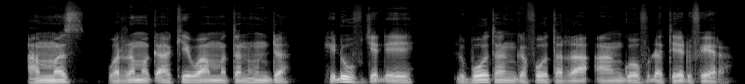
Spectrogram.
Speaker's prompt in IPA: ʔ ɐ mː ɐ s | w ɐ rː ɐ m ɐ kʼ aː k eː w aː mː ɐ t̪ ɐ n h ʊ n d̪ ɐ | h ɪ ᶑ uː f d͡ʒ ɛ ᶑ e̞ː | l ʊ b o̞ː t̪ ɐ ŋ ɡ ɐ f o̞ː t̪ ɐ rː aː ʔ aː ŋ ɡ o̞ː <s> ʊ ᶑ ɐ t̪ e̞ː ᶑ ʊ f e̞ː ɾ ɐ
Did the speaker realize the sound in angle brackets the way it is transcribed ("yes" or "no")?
no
